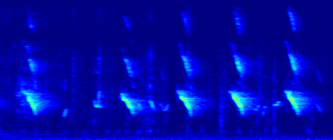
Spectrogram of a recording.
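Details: Chicks chirping, five bright, high peeps that sweep downward, spaced about half a second apart, each standing out over faint background peeping and a quiet low hum.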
